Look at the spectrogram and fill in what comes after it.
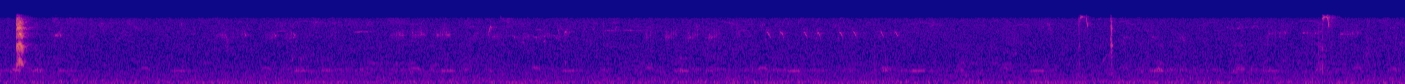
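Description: Faint, scattered chirps of small birds, with a single sharp, loud sound just after the start and a few softer ones later on.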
